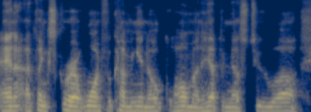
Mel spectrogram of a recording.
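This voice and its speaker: Breathy in a mild way, a man speaks at a very fast pace and a medium pitch. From US South, Memphis, Tennessee. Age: 60s. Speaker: state senator and pastor. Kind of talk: panel discussion. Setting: video call. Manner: halting, repeats words.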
